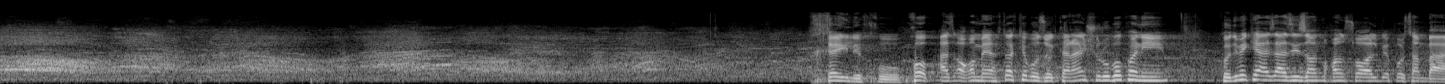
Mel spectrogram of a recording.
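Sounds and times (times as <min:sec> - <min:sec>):
audience reciting a loud salawat together in unison: 0:00.0 - 0:08.1
speech: 0:08.2 - 0:14.4.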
